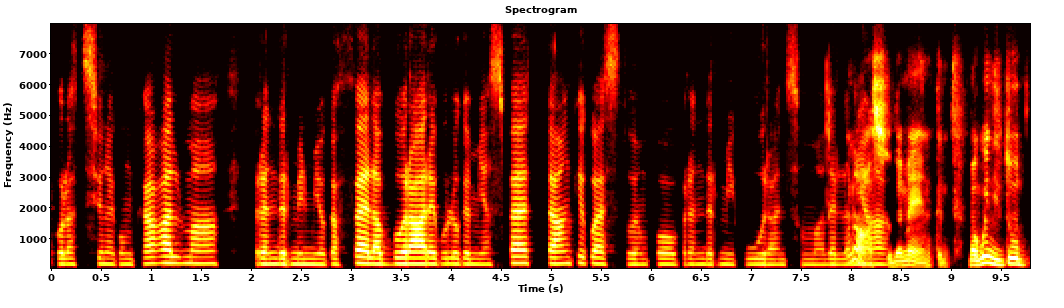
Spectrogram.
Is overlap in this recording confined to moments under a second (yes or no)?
yes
